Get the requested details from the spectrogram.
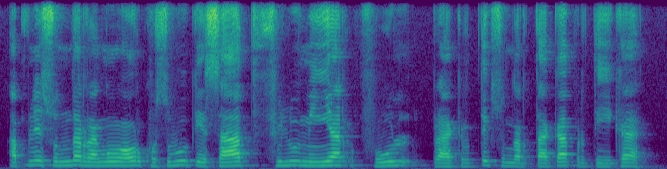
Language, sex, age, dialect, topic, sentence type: Hindi, male, 41-45, Awadhi Bundeli, agriculture, statement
